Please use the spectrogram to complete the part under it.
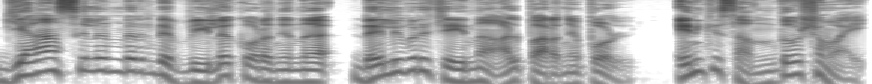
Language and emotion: Malayalam, happy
